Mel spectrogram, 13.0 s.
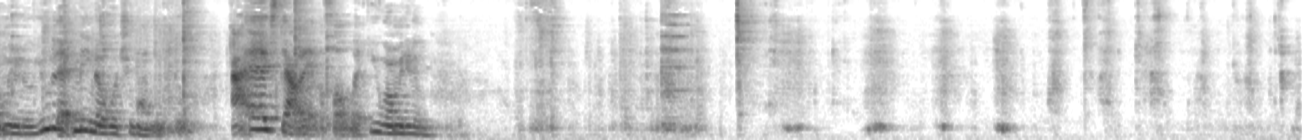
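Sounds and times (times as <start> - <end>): person chewing crunchy cereal: 5.0 - 13.0.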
